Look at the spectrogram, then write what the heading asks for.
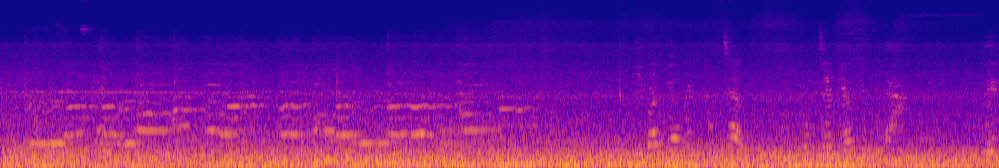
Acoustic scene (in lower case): subway train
